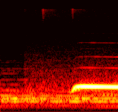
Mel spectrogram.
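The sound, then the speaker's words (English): A single owl hoot in the dark as owls begin to hunt, low and breathy at first, then rising into a steady, clear whistled tone that holds to the end. It sounds alone, with no talking. “reached his mother's house in the dark to the sound of owls beginning to hunt.”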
